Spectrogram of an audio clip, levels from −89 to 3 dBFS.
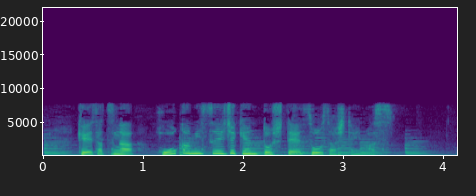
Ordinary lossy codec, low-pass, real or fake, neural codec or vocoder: none; none; real; none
